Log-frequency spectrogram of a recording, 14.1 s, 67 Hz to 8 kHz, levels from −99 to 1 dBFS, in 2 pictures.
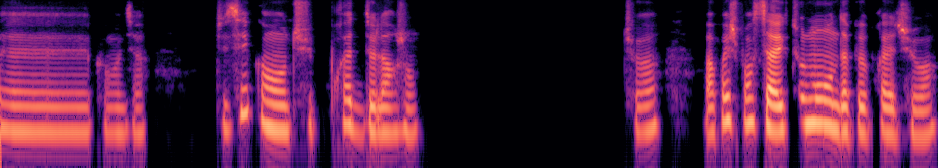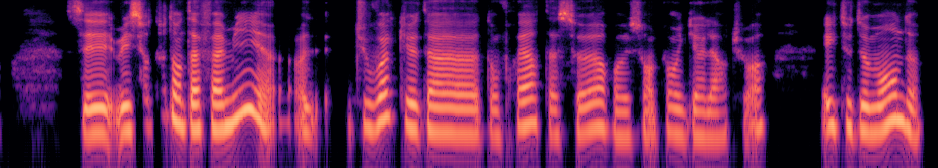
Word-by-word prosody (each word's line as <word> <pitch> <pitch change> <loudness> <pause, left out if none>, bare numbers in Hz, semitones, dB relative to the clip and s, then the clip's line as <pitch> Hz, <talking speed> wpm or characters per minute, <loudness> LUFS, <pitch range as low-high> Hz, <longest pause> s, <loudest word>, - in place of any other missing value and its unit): heu, 195 -1 -5
comment 190 -1 -11
dire? 185 0 -11 0.5
Tu 210 - -11
sais? 315 +9 +1
Quand 215 -7 +2
tu 225 +3 -9
prêtes 225 0 -4
de 195 - +1
l'argent. 190 0 -2 1.6
Tu - - -11
vois? 200 +3 -5 0.3
Après, 255 - +2
je 250 - +1
pense 245 0 0
c'est 220 - +8
avec 200 0 +7
tout 245 - -3
le 240 - +6
monde 230 -4 +5
à - - +3
peu 190 -1 -1
près. 185 0 -1
Tu 175 - -2
vois? 175 +5 -5 0.5
C'est 185 +1 +2
mais 195 - +4
surtout 230 +7 -1
dans 255 -5 +4
ta 210 -2 +5
famille, 235 - +4
heu - - -3 0.2
heu, - - -3 0.3
tu 220 - -8
vois 260 +7 +3
que 220 -7 0
tu 200 0 -2
as 185 -1 +2
ton 175 - -8
frère, 225 +7 -1
ta 175 - -9
sœur, 205 +5 -1
heu, 170 - -5
ils - - -9
sont - - -8
un - - -5
peu 190 - -10
en 185 - -3
galère, 165 -1 -6
tu - - -18
vois 210 - -5 0.4
et - - 0
ils 225 - -1
te 215 - -4
demandent 205 +1 +2
200 Hz, 235 wpm, -22 LUFS, 185-225 Hz, 1.6 s, c'est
